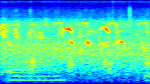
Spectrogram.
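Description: Chickens clucking and chirping close by, several short calls scattered over a steady outdoor hiss, with no talking.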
